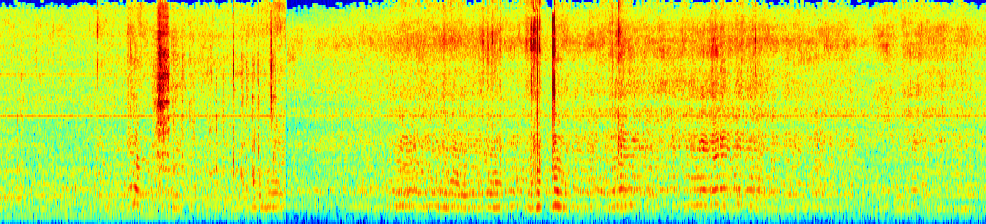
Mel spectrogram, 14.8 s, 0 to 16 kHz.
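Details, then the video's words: Many honey bees bringing pollen and nectar into the hive on a mild 23 October near fields: an even background drone of the colony, overlaid by individual bees' buzzes sliding up and down as they pass close, plus scattered sharp ticks. "Abeilles. Rentrées de pollen et nectar le 23 Octobre"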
